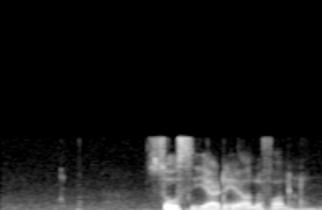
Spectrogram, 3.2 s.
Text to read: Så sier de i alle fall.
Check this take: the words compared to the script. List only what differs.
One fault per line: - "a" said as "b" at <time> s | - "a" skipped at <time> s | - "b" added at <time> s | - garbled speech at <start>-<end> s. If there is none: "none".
none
